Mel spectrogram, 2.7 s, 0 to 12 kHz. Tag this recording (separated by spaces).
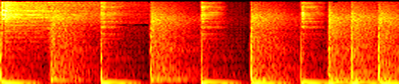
bpm drum 90 beat loop 180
